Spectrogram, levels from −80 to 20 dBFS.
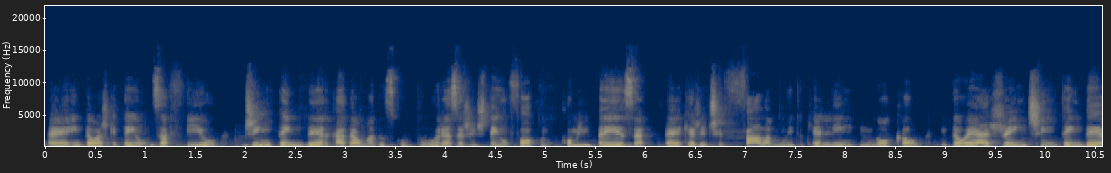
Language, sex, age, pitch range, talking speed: Portuguese, female, 30-49, 200-235 Hz, 200 wpm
